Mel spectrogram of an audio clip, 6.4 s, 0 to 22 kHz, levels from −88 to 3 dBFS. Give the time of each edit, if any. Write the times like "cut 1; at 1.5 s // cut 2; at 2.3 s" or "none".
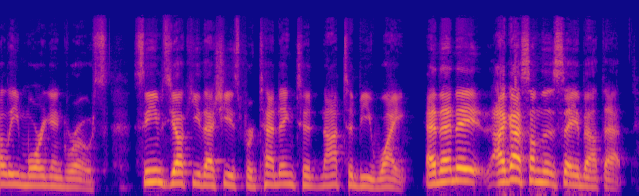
none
